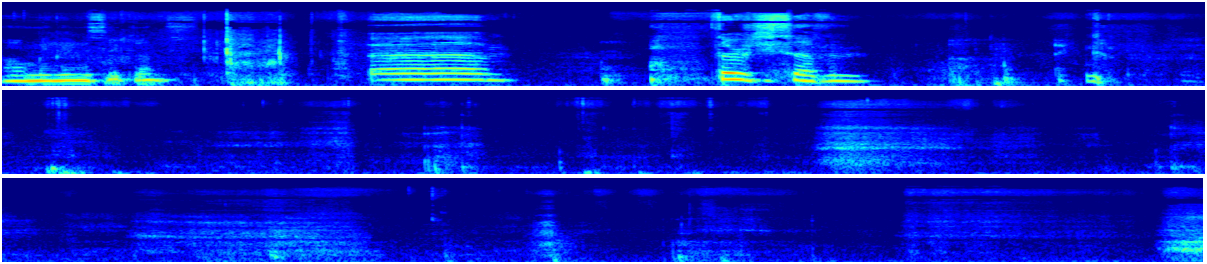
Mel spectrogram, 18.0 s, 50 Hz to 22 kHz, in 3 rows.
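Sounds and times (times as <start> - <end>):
woman breathing: 10.0 - 18.0.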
